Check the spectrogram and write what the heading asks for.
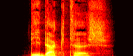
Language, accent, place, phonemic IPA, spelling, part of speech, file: German, Germany, Berlin, /diˈdaktɪʃ/, didaktisch, adjective, De-didaktisch.ogg
- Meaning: didactic (instructive or intended to teach or demonstrate)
